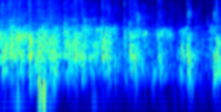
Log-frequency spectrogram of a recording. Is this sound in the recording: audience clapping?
yes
